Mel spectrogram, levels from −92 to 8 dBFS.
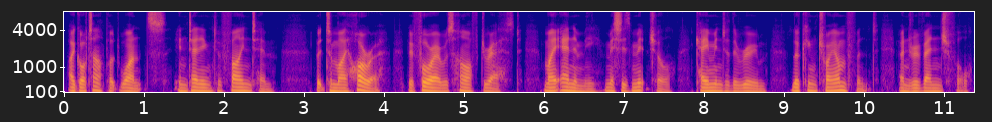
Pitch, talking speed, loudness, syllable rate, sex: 120 Hz, 160 wpm, -21 LUFS, 4.8 syllables/s, male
